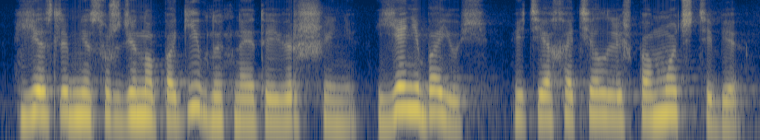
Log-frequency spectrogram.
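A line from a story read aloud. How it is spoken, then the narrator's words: Exclaiming. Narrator (Russian): воскликнул Ульрик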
